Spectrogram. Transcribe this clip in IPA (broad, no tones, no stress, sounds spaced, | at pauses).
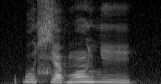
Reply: ɓ u ɕ æ b õ ʎ i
